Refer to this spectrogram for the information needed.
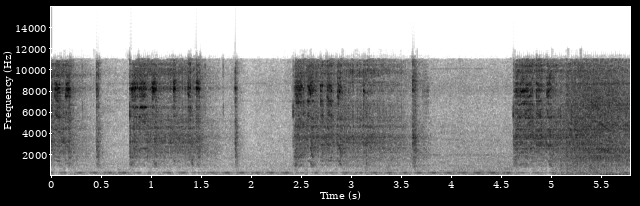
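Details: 2017 Honda Sonic single-cylinder after repair: the sticking automatic cam chain tensioner was replaced and fresh oil added. Even, steady idle with a low hum and no top-end rattle or ticking; the earlier rough ticking is gone and the engine is smooth again.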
